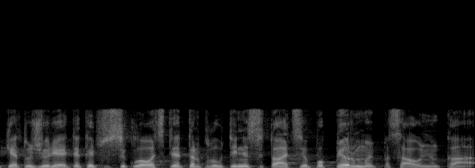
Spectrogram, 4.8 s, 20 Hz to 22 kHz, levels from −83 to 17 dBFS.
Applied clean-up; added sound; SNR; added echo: none; none; none; none.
